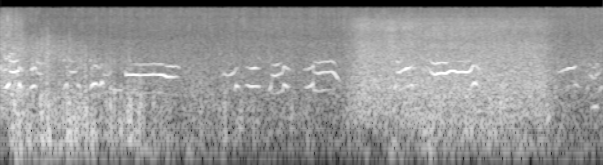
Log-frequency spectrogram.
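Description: Rushing floodwater and heavy rain, a steady roar that swells louder past the middle, with a girl shouting desperately for help over it.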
